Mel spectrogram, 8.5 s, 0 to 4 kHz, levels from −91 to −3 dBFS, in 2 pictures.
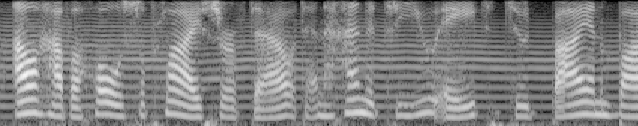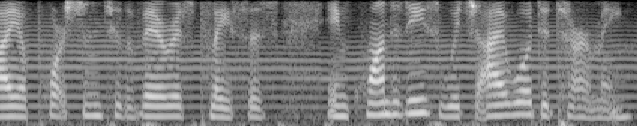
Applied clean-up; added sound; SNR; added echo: none; Trumpet; 15 dB; none.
